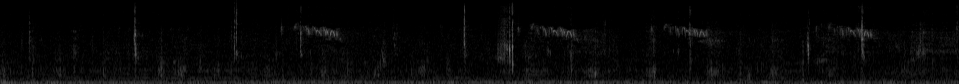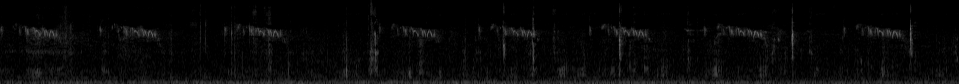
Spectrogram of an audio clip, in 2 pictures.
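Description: A bird repeating a short, high, falling call about once a second, starting a few seconds in, over scattered sharp clicks and crunches of chewing.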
